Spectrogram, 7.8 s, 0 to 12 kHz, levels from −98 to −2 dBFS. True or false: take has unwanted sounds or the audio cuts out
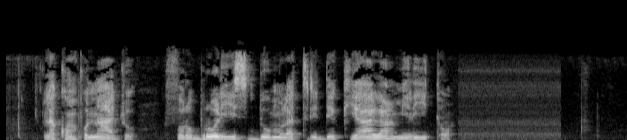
false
